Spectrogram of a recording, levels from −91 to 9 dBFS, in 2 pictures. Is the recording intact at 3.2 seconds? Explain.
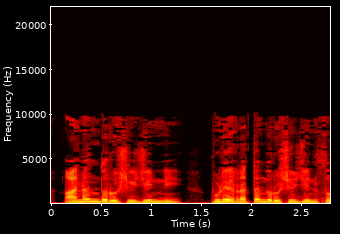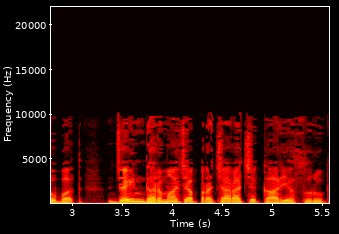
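No. At 3.2 seconds the speech has AAC compression throughout. Nothing sounds above 10.2 kHz, so it is dull, smeared and warbly. That likely fits low-bitrate AAC-LC, about 32 kbps.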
